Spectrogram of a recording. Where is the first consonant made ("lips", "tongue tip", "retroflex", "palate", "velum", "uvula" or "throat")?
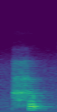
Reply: throat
